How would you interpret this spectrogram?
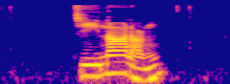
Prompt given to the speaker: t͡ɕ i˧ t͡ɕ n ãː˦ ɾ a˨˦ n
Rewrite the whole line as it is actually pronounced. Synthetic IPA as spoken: t͡ɕ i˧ n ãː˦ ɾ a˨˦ ŋ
